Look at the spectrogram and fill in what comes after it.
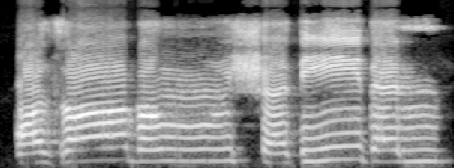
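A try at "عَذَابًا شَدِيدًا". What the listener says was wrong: نہیں عذا نہیں ہے، عذا ہرگز نہیں ہے. عین بھی باریک ہے. ذا اس کو آپ نے ذا کہنا ہے، ذا کر کے یعنی ہونٹ گول کر کے نہیں ادا کرنا.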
